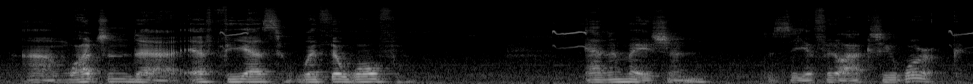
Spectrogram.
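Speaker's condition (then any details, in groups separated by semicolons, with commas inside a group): Cerebral palsy; breathing fine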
